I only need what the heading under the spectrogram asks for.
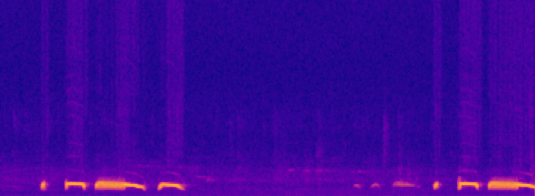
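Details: Spotted dove cooing to provoke rival males, in repeated phrases. Each has a clipped opening note, arched coos and a long falling coo. Softer, lower coos fill the gap between the loud phrases.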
